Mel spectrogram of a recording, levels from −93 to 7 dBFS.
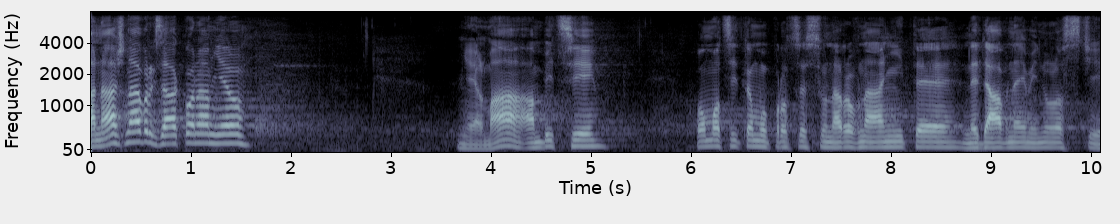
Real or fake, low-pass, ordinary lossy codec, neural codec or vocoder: real; 7.2 kHz; AAC, 48 kbps; none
